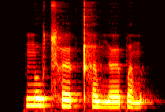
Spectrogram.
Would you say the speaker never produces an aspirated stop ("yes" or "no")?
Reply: no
